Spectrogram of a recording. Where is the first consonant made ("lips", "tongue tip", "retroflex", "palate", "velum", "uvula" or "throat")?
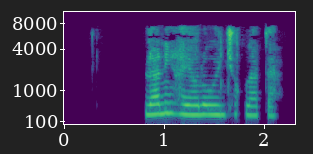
tongue tip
